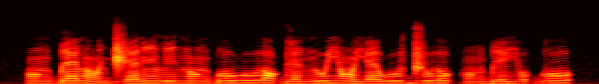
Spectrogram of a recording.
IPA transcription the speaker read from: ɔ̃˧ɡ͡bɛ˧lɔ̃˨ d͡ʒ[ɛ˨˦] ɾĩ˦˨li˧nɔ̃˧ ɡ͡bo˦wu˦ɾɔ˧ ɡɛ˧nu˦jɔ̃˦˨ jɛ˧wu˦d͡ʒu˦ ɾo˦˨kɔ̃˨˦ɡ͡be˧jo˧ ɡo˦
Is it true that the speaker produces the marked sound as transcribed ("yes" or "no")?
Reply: yes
